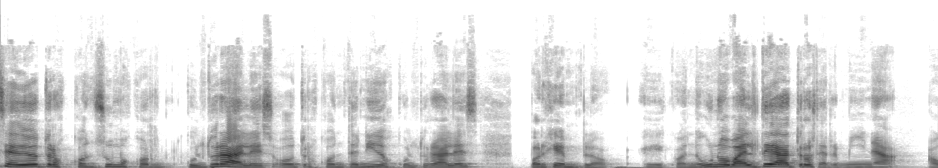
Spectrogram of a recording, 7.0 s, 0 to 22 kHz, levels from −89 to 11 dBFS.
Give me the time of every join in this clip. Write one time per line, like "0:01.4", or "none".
0:03.8
0:06.1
